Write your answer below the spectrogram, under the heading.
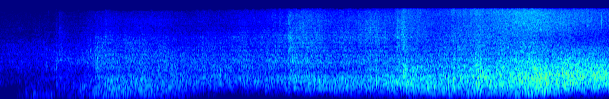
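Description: A small sea wave breaking and washing up the beach, a rushing sound that swells over several seconds and is loudest near the end.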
